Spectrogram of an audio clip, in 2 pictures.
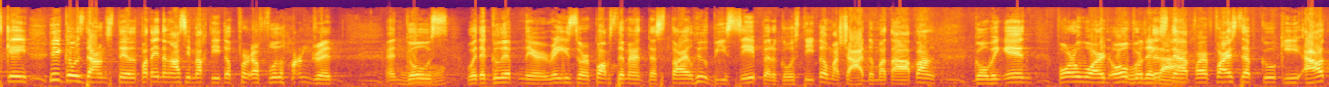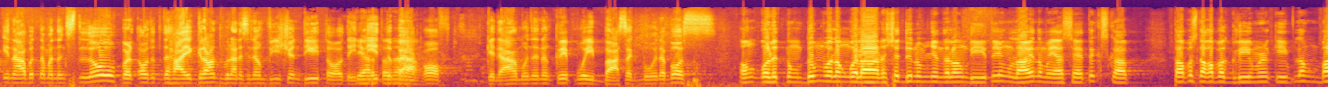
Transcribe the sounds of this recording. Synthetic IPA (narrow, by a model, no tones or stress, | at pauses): kejhiɡowsd̪ãwnst̪ɪlpɐt̪ajnɐŋasɪmɐk̚d̪iːt̪ofɔɹɐfulhɐnd̪ɹɛd̪̚ | ʔɛ̰̃nɡows | wɪd̪ɐɡlɪp̚nɪɹːejsɔɹpɔpsd̪ɐmãnd̪ɐst̪ajlɦilbiseɪfpɛːɾoɡowsd̪iːt̪omɐʃa̰ːd̪omɐt̪aːpɐŋ | ɡowɪŋɪn | foɹwɐɹd̪ovɛd̪ɐsɛpfafaɹst̪ɛp̚kuːkiʔawt̪ʔɪnaːbot̪̚nɐmanːɐŋslowbɐt̪̚ʔont̪ud̪ɐɦajɡɾawnd̪̚wɐlaːnɐsɪlɐŋvisond̪iːt̪o̞d̪ejnid̪̚ʊbakʔof | kɐjlaːŋɐnmuːnɐnɐŋkɾɪp̚wejba̰ːsɐɡ̚monɐbos | ʔɐŋkʊlɛt̪̚nɐŋd̪ʊmwɐlaŋwɐlaːnɐʃad̪ɪnʊmɲɐnːɐlɐŋd̪iːt̪ojʊŋlaːjɪnɐmɐjʔɐsɛːt̪ɪkskap̚ | t̪aːposnɐkɐpɐɡliːmɛɹkip̚lɐŋba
